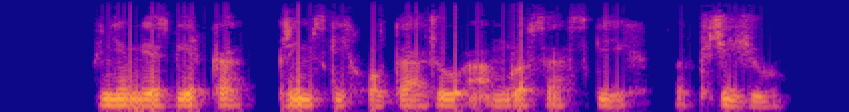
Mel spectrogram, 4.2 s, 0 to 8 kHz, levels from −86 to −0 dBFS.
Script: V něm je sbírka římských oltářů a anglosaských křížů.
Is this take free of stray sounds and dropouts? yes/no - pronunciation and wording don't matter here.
yes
